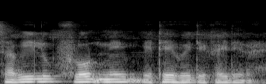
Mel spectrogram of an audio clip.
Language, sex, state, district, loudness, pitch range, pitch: Hindi, male, Arunachal Pradesh, Longding, -16 LUFS, 95-120 Hz, 110 Hz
